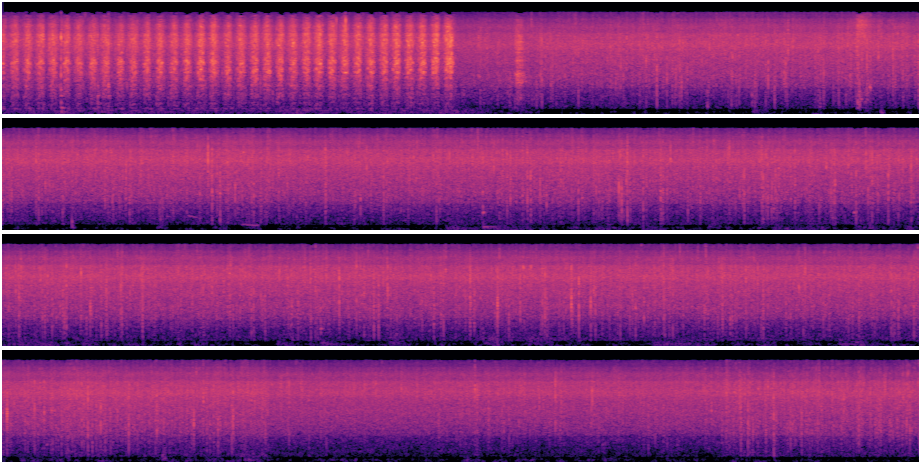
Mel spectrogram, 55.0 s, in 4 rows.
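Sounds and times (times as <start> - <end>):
rain hissing through forest: 0.0 - 55.0
raindrops ticking on surfaces: 6.8 - 46.5.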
